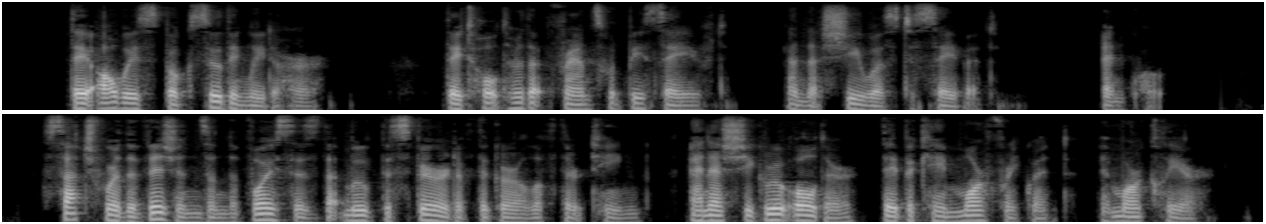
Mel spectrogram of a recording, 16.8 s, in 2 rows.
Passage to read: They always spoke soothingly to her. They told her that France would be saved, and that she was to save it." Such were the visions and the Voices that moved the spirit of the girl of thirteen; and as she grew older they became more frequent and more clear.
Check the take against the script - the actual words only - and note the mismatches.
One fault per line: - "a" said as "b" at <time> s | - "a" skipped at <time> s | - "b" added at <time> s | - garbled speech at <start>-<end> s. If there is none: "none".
none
